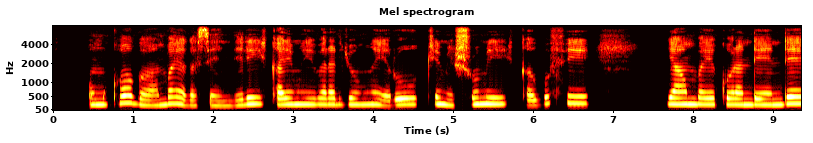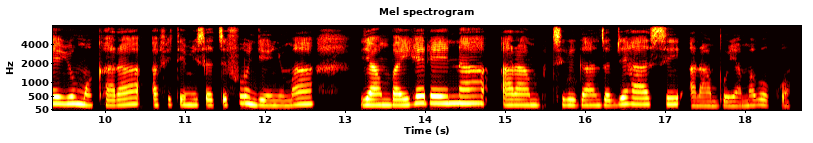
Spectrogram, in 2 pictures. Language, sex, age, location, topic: Kinyarwanda, female, 25-35, Huye, health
